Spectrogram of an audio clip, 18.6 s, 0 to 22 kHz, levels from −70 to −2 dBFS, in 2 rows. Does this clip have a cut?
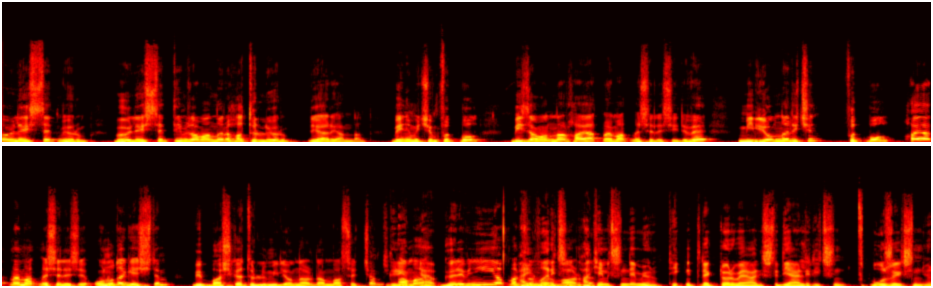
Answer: yes; 1 cut; at 13.1 s

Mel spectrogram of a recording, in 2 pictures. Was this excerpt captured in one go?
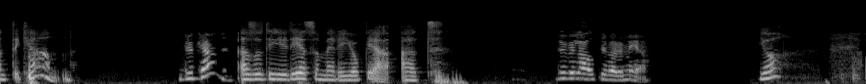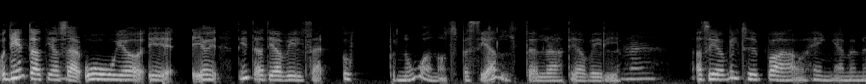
no; 1 cut; at 2.4 s

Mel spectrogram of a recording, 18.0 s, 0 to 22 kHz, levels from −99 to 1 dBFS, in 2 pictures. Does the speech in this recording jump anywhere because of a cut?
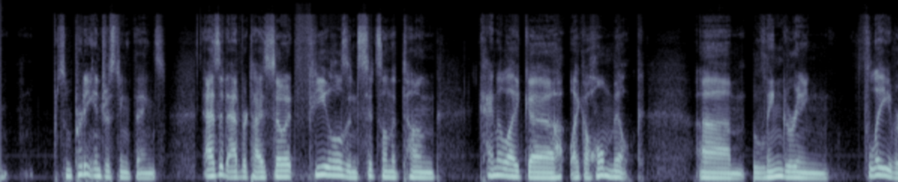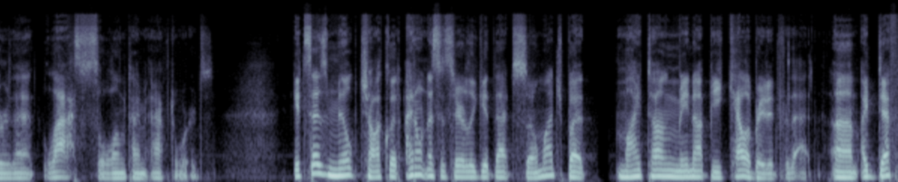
yes; 2 cuts; at 2.6 s, 7.5 s

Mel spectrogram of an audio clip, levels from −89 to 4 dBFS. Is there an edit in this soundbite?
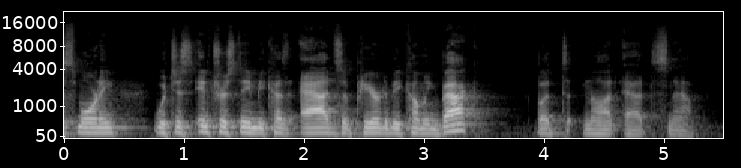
no; 0 cuts

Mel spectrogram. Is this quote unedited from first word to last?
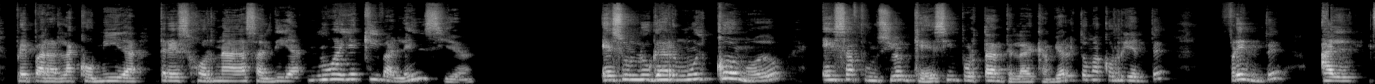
yes; 0 cuts

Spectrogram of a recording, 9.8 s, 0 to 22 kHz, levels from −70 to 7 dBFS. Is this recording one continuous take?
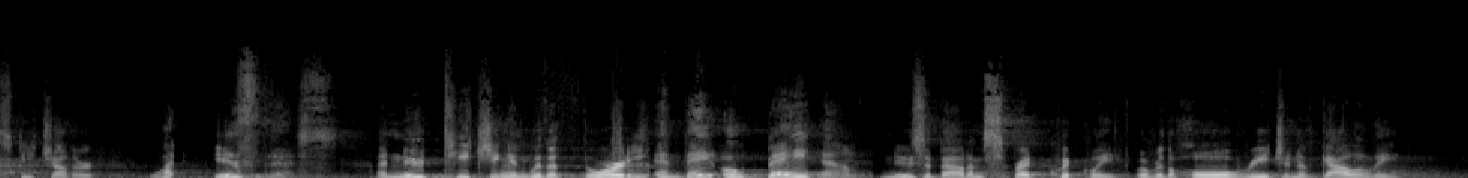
no; 3 cuts; at 4.3 s, 5.8 s, 7.5 s

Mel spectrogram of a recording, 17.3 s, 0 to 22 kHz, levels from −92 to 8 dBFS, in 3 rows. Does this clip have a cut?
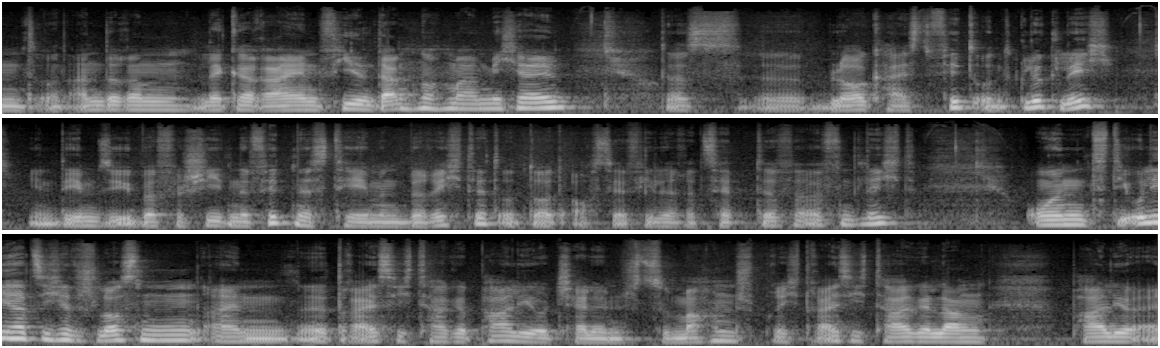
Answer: yes; 1 cut; at 3.3 s

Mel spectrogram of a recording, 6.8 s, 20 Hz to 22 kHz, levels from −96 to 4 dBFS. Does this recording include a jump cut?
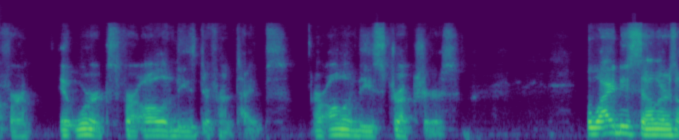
yes; 1 cut; at 5.9 s

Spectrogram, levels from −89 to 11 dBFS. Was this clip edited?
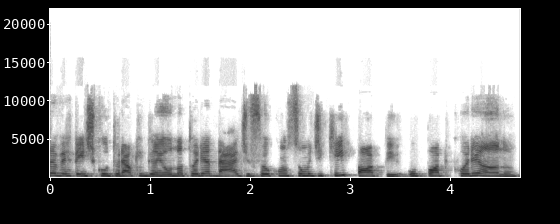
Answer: no; 0 cuts

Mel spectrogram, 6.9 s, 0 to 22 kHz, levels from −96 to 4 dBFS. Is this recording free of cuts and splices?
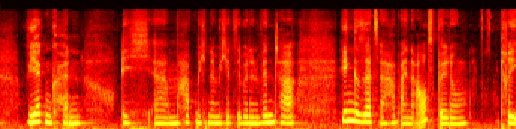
no; 2 cuts; at 1.6 s, 5.1 s

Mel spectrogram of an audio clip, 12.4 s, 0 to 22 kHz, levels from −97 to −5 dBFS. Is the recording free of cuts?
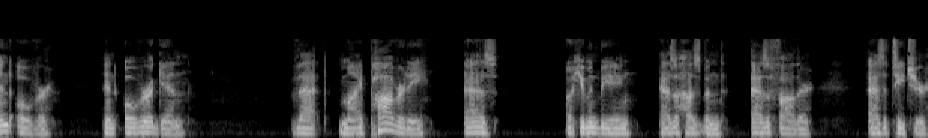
yes; 0 cuts

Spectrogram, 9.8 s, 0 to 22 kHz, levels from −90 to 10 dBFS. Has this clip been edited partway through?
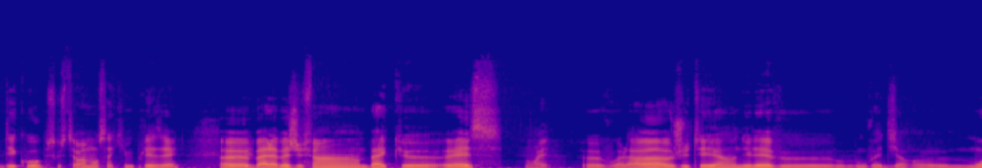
yes; 1 cut; at 2.2 s

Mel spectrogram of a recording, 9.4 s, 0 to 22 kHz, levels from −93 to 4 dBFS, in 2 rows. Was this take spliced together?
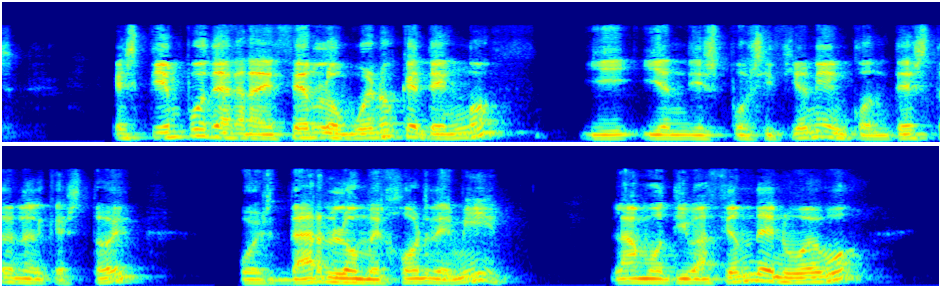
no; 0 cuts

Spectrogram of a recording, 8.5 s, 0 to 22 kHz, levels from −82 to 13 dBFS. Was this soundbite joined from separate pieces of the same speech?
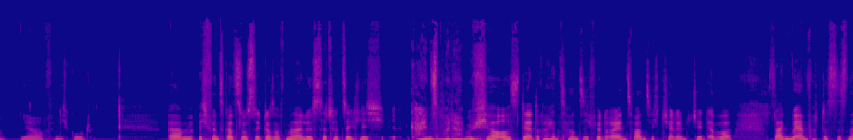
no; 0 cuts

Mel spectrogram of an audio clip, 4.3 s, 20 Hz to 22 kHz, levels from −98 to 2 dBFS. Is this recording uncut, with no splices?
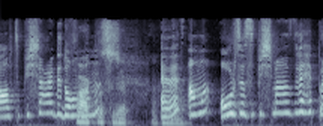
yes; 0 cuts

